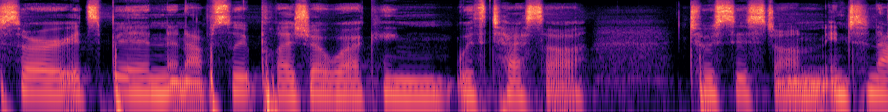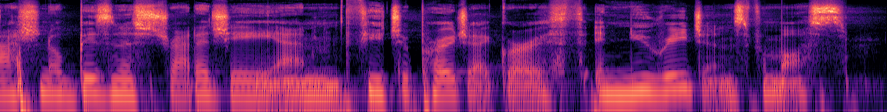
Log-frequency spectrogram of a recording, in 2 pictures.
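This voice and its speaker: A woman with an Australian accent speaks at a moderate pace in a fairly low pitch, with ordinary pitch variation and very even loudness, over noticeable background noise. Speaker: design director. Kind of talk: recorded message.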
